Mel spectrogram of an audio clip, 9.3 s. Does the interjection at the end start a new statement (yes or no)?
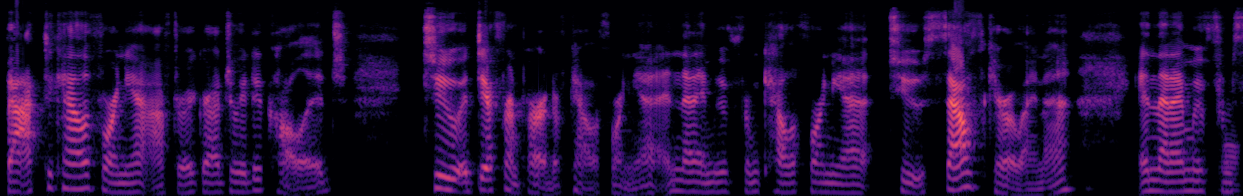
no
